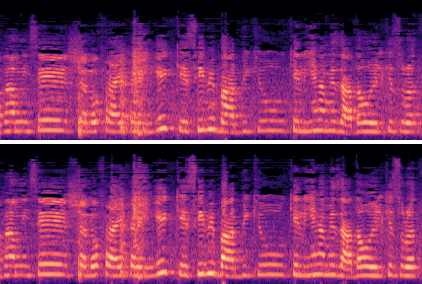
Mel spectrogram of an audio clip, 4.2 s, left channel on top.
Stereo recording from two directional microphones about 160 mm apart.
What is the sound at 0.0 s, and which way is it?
A woman's voice, 40° right (ahead or behind).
